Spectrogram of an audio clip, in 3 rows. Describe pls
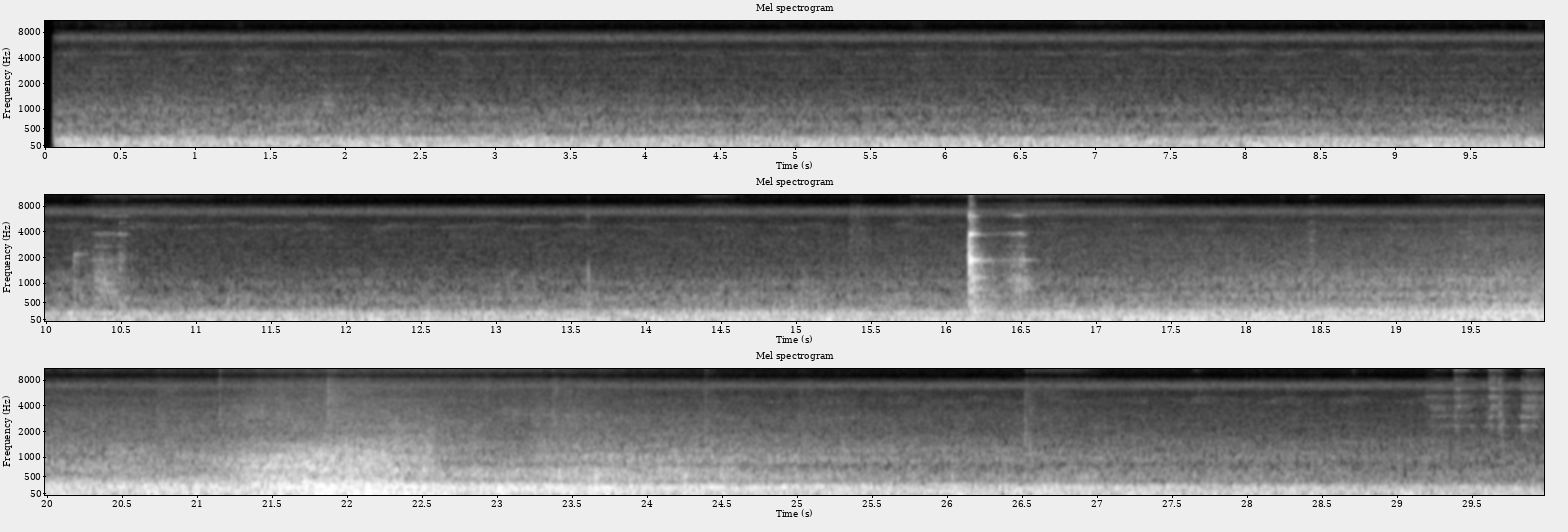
Soundscapes > Urban
Recorded outside on September 1st at Hyperion Coffee, Ypsilanti, MI. Recorded on iPhone 13 mini. A quiet Labor Day, the clinking of a glass or plate here and there.
coffee, holiday, quiet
